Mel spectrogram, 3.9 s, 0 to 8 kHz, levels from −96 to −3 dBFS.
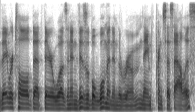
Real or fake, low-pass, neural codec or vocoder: real; 7.2 kHz; none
